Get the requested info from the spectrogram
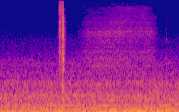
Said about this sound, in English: Going through a whole lot of traffic and shit right now. Shit, I'm just breezing through it on this fucking lane that I'm driving in. I'm just passing up all these cars.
